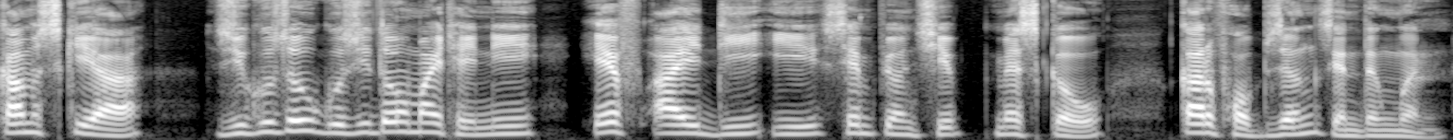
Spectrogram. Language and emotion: Bodo, neutral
